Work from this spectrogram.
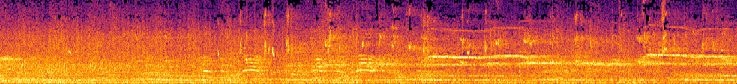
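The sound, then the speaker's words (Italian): A basketball is dribbled during a game, its steady run of repeated thuds bouncing at an even pace under continuous talk from a commentator. “Qui lo Stato la recupera e con un numero tiene il palleggio per evitare l'infrazione di passi.”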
